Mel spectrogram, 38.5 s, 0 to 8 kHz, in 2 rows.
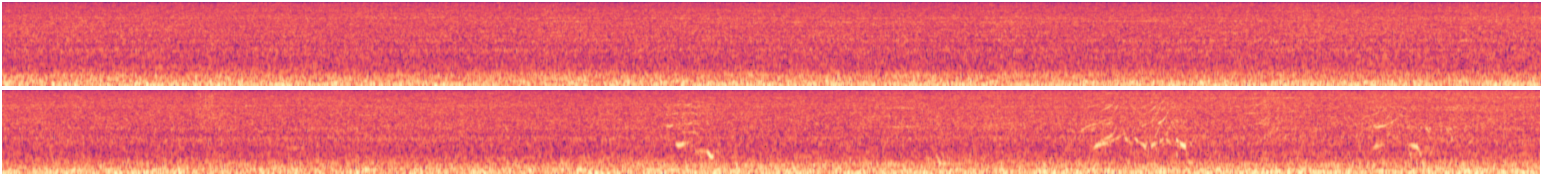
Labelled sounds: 27.4	28.2	killer whale, southern resident, 0.30 to 6.2 kHz
30.0	31.1	killer whale, 0.29 to 5.8 kHz
32.7	34.1	killer whale, southern resident, 0.30 to 8.0 kHz
34.7	35.5	killer whale, 0.56 to 8.0 kHz
36.2	37.0	killer whale, southern resident, 0.30 to 8.0 kHz

